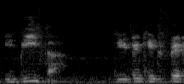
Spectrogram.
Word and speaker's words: Ibiza: am I correctly pronouncing Ibiza because it's not Ibiza?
